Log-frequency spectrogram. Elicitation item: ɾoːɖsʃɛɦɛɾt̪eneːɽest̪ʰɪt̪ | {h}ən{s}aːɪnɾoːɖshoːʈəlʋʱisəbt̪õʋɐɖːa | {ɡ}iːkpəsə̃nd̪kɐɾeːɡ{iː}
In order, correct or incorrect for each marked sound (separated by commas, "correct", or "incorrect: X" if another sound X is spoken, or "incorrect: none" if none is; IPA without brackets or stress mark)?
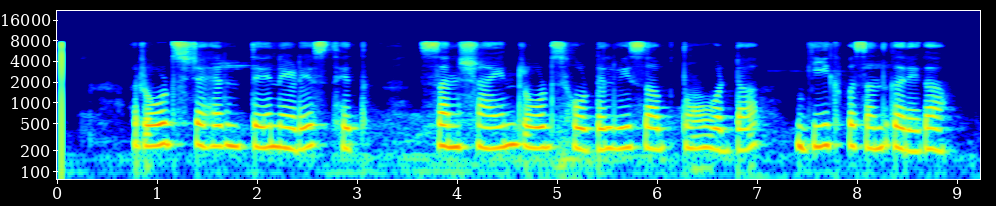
incorrect: s, incorrect: ʃ, correct, incorrect: aː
